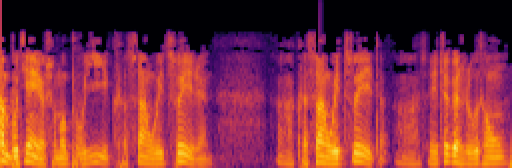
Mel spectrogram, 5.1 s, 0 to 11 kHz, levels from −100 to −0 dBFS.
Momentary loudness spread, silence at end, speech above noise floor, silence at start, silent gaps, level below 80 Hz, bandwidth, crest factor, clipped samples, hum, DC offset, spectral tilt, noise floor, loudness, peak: 18 LU; 0 s; 27 dB; 0 s; none; -46 dBFS; 5.8 kHz; 20 dB; under 0.1%; none; under 0.1%; -9.5 dB/octave; -46 dBFS; -19 LUFS; 0 dBFS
